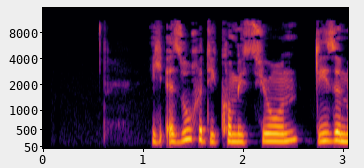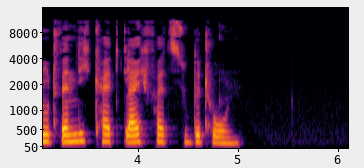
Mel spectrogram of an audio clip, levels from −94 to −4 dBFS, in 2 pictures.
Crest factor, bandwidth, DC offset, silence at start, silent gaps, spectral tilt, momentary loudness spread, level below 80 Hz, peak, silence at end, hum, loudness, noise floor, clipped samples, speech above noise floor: 20 dB; 11.5 kHz; under 0.1%; 1.1 s; none; -5.5 dB/octave; 9 LU; -72 dBFS; -4 dBFS; 1.1 s; none; -23 LUFS; -77 dBFS; under 0.1%; 55 dB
